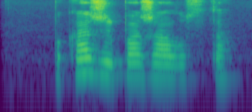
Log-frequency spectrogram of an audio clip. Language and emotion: Russian, neutral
